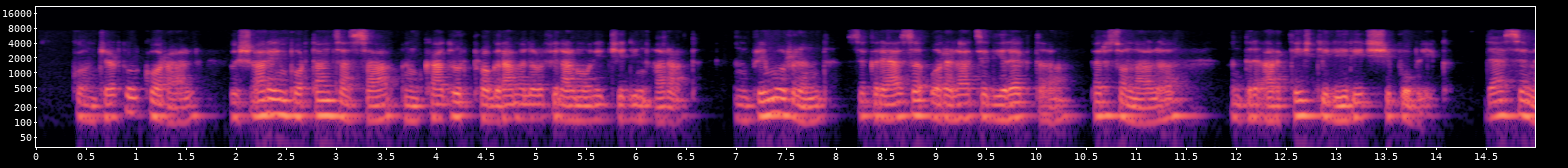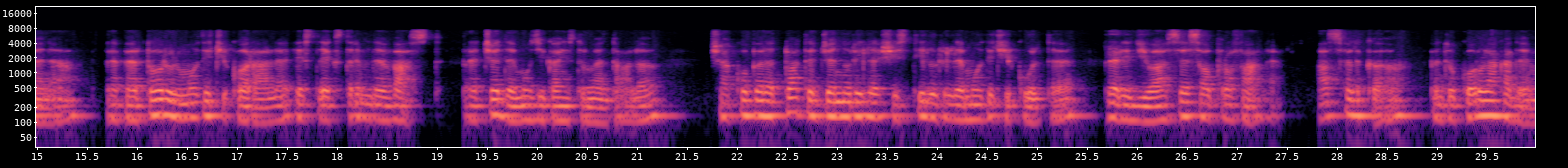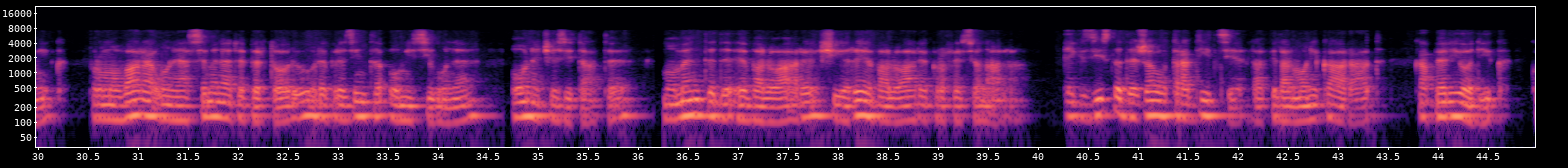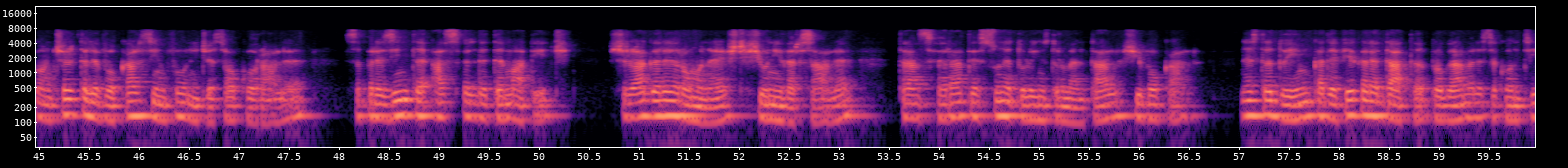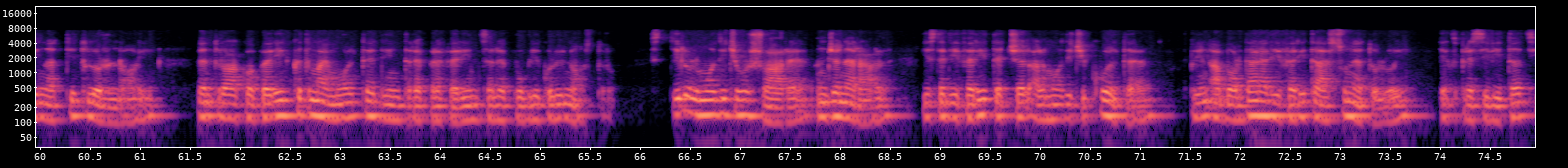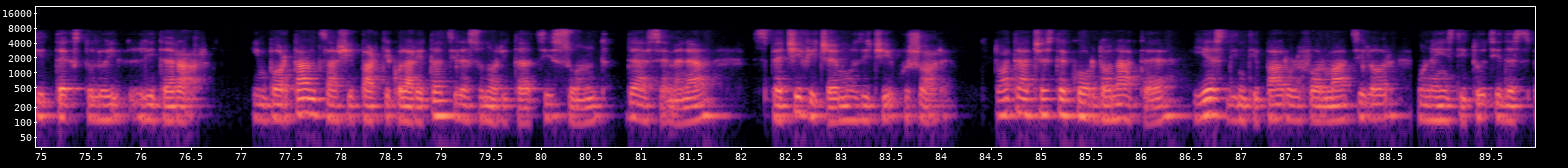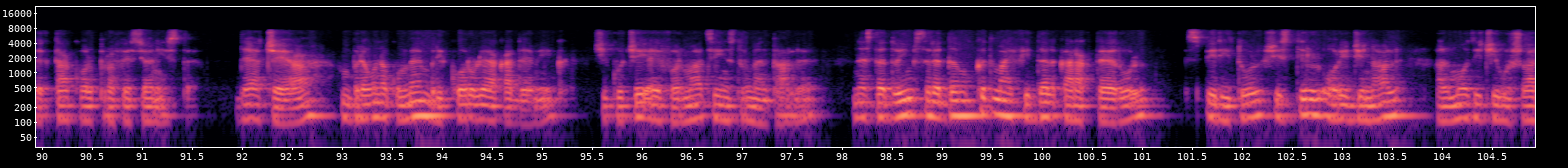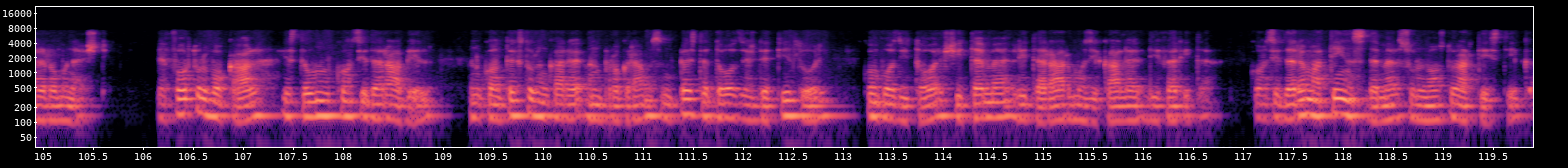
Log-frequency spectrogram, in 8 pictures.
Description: AUDIO / Interviu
